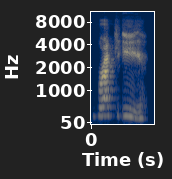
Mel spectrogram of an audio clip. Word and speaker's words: Brecky: Brecky. Brecky. Okay. Rhymes with Becky.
